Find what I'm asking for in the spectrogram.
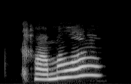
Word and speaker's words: Kamala: Kamala? – Kamala, sorry.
